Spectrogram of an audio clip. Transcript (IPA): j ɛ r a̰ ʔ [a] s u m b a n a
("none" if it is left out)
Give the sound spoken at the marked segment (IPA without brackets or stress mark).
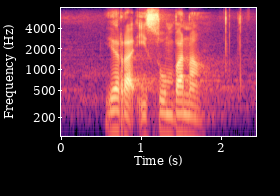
i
